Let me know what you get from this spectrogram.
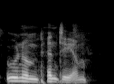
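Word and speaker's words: Ununpentium: It's Unum Pentium.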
